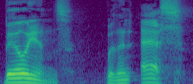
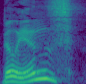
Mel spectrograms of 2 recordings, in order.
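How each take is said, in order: First: "Billions" with a drawn-out S at the end. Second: "Billions?" high and rising, final S held long; stretched S. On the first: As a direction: say "Billions" hissing the final S long. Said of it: "a way to say billions". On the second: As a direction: say "Billions?" pitched up with a hissing S. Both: Shown as a demonstration.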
